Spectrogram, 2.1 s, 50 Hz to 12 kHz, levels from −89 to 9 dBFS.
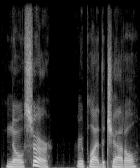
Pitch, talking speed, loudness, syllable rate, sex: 175 Hz, 140 wpm, -16 LUFS, 4.4 syllables/s, female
